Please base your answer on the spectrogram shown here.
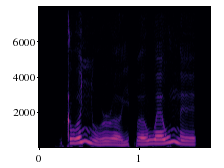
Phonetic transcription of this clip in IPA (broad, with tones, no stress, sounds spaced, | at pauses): ʈ u˧˥ ə̯ ɲ u˨˩˨ ɹ əː˨˩˦ j ɓ əː˧˥ w ɛ˧˥ w n e˧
